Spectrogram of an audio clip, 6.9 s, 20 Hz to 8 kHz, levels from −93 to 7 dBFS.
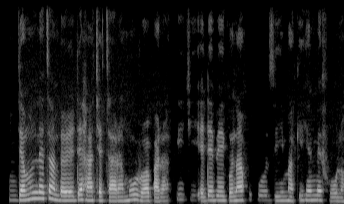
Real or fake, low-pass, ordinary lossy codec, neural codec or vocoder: real; none; none; none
